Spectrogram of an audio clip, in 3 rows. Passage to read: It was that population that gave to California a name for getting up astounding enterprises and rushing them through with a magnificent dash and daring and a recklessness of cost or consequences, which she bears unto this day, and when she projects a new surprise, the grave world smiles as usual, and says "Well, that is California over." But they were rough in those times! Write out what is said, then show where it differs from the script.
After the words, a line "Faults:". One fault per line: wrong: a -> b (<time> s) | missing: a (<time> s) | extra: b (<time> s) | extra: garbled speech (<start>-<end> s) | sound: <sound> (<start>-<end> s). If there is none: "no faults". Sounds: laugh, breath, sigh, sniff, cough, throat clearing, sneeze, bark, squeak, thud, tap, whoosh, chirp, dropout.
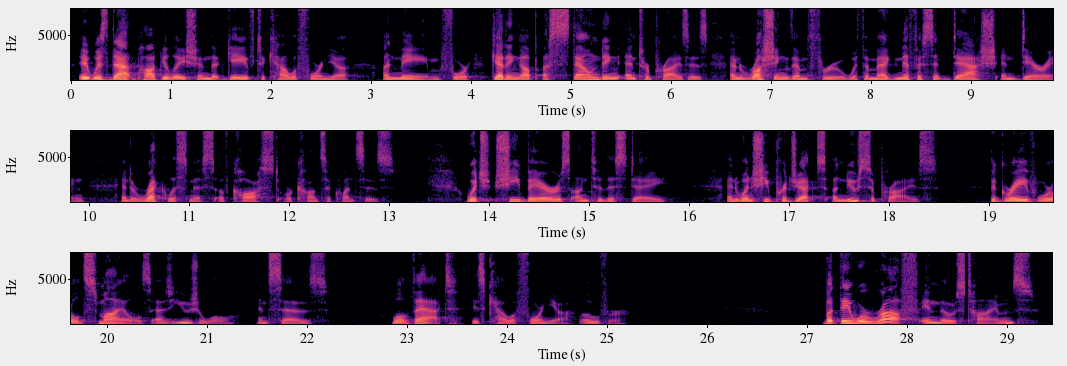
It was that population that gave to California a name for getting up astounding enterprises and rushing them through with a magnificent dash and daring and a recklessness of cost or consequences, which she bears unto this day, and when she projects a new surprise, the grave world smiles as usual, and says "Well, that is California over." But they were rough in those times!
Faults:
no faults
